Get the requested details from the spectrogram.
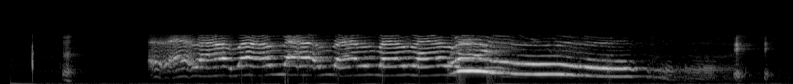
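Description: A Siberian Husky gives a long, wavering, yodel-like vocal run, imitating a baby's babbling.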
